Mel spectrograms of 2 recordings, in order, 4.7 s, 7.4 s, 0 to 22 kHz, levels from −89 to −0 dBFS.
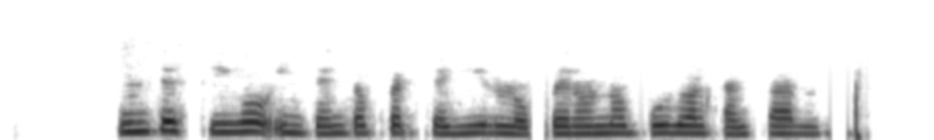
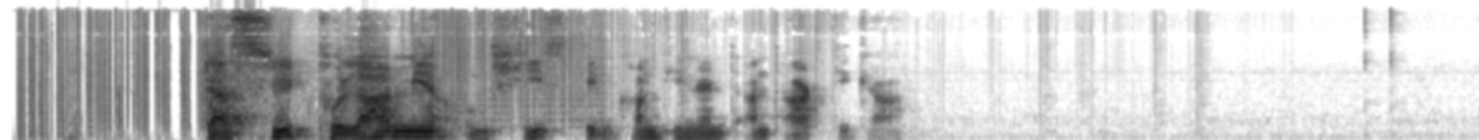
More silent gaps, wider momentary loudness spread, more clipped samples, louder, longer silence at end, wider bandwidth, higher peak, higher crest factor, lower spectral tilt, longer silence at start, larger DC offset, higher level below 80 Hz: first, 0.93-1.01 s, 2.09-2.13 s, 2.65-2.73 s, 4.15-4.24 s vs none; second, 7 LU vs 16 LU; neither; second, -22 LUFS vs -14 LUFS; second, 0.35 s vs 2.95 s; second, 3.1 kHz vs 19 kHz; second, -6 dBFS vs 0 dBFS; about the same, 16 dB vs 18 dB; first, -9.5 dB/octave vs -4 dB/octave; first, 0.6 s vs 0.1 s; neither; second, -68 dBFS vs -48 dBFS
